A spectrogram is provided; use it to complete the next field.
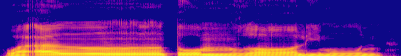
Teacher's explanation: Akan tetapi kalau ada huruf mim sukun di depannya sini bukan huruf ba, di depannya sini bukan huruf mim, maka semua nama hukumnya adalah izhar syafawi. Karena dia izhar syafawi maka tidak didengungkan. Dibaca jelas.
